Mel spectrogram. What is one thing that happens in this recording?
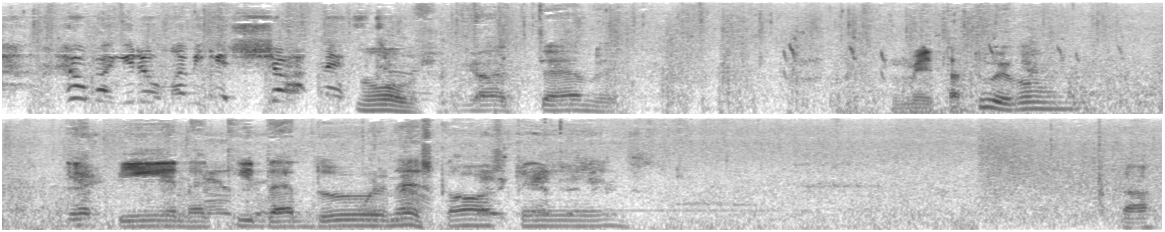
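Footsteps rustle through dry grass and bushes.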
